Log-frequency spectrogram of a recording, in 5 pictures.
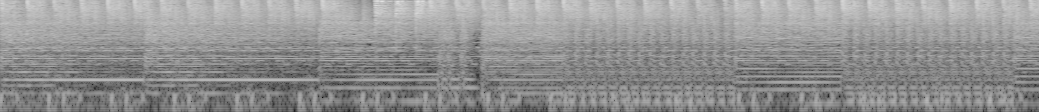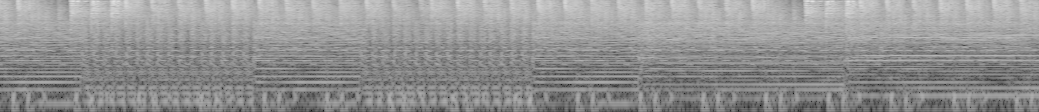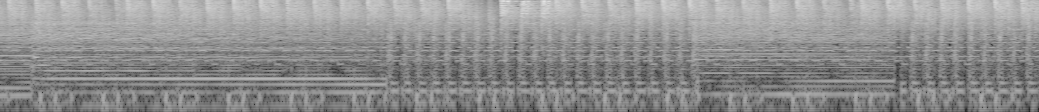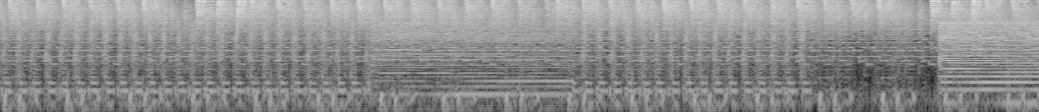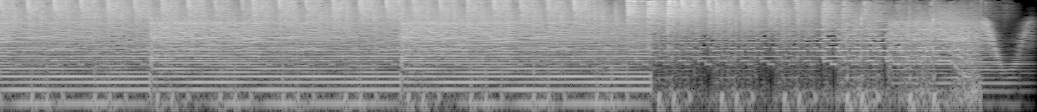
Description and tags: Metal Mix
A mix of sounds created by: ax-grinder, deathtomayo, and andreangelo edited by me with Audacity.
